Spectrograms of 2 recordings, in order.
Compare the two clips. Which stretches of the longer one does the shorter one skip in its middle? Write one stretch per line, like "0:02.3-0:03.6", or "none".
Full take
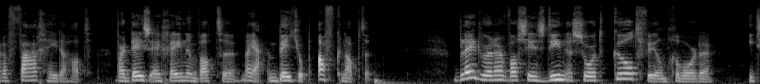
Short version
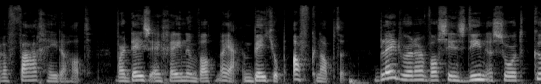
0:02.1-0:02.4
0:03.9-0:04.5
